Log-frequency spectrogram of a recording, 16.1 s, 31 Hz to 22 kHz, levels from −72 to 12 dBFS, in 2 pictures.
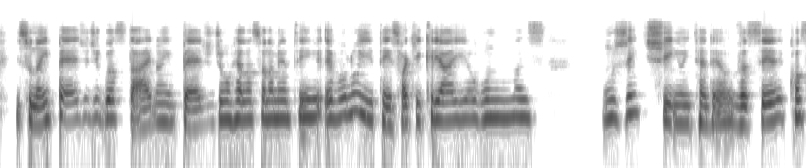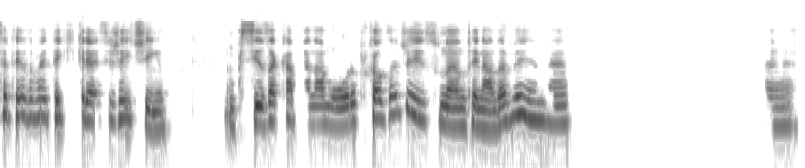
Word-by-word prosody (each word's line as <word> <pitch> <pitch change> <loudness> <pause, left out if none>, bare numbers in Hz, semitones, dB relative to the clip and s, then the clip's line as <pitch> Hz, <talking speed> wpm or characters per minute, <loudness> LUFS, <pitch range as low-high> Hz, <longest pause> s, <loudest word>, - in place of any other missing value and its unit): isso 195 - +3
não 170 -1 +4
impede 210 +2 0
de 230 +1 -7
gostar 220 -7 0
e - - -4
não 195 +1 -6
impede 180 -2 -1
de 210 - -2
um 210 - +1
relacionamento 215 +1 0
in 225 +1 +2
evoluir, 235 +1 0
tem 180 -5 +1
só 175 +1 +2
que 195 +2 -4
criar 210 -1 +3
aí 210 +1 -3
algumas 220 +1 -3 0.6
um 220 +1 -2
jeitinho, 225 -5 +1
entendeu. 180 - -2
Você 190 +5 +3
com 225 -1 0
certeza 240 0 0
vai 235 0 -2
ter 225 -1 0
que - - -18
criar 205 -4 +4
esse 195 +1 -8
jeitinho. 200 -9 -1 0.6
Não - - -7
precisa 360 - +4
acabar 200 - -2
namoro 175 +1 0
por - - -20
causa 225 +4 +1
disso, 220 - -2
né, 165 -1 +4
não 160 0 -2
tem 170 +1 +2
nada 150 +2 +2
a - - +3
ver, 250 +5 +2 0.2
né. 180 0 -4 2.1
É. 165 +1 -9
210 Hz, 170 wpm, -23 LUFS, 180-225 Hz, 2.1 s, não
